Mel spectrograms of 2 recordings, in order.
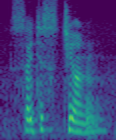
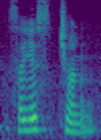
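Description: No difference in how they are said.

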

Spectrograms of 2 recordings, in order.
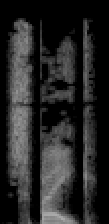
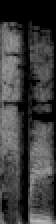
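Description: First: The vowel sounds like 'ay' in 'say'. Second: The vowel sounds like 'ee' in 'see'. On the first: The speaker calls it right. "it's spake" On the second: The speaker calls it wrong. "So it's not speak"

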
